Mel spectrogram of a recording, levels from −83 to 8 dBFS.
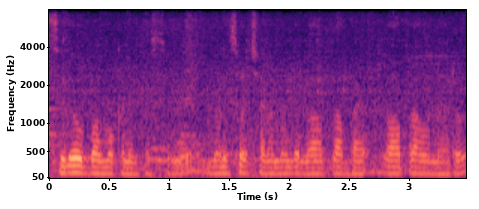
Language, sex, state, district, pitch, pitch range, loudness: Telugu, male, Andhra Pradesh, Srikakulam, 115 Hz, 110-115 Hz, -18 LUFS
